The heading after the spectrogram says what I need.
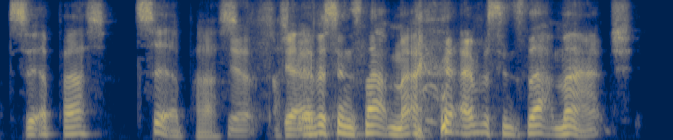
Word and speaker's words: Tsitsipas: Tsitsipas.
